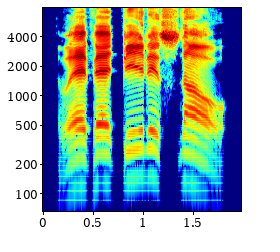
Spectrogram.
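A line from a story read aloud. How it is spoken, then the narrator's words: Unfriendly tone. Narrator (Russian): недобрым тоном начал резидент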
